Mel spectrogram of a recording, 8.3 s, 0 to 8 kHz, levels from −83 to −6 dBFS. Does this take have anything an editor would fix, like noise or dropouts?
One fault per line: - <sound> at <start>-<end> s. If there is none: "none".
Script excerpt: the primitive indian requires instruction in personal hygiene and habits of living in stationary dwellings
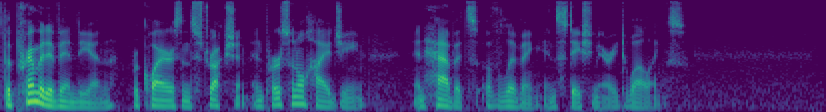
none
